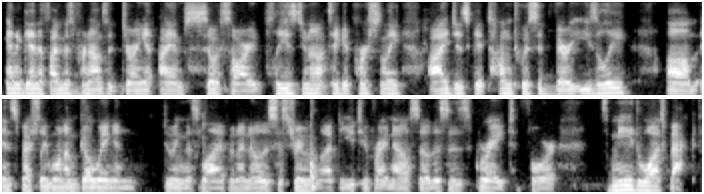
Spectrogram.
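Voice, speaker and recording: A man's voice: medium pitch, little pitch movement, a little fast, a little mellow. Young man moderating a virtual student debate. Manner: apologetic and chatty, many fillers, then reads rules formally. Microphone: video call.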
